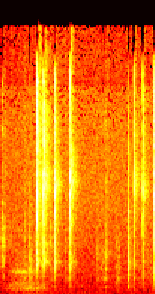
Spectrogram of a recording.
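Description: The adjustment lever on a Lo Pro FXONE hair clipper clicks, small sharp ticks in two quick clusters, close and fairly quiet with no talk.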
